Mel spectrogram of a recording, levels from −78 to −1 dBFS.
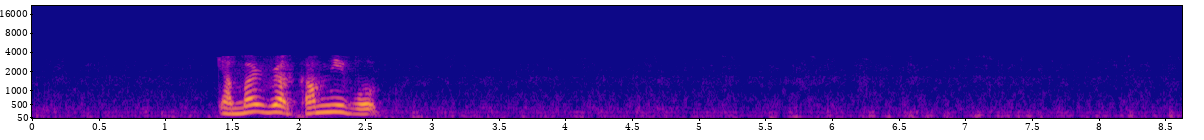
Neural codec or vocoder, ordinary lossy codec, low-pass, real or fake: codec, 16 kHz, 4.8 kbps, FACodec; MP3, 24 kbps; 3.6 kHz; fake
